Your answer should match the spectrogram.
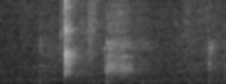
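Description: A single sharp finger snap about two thirds of a second in, followed by a brief soft hiss.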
